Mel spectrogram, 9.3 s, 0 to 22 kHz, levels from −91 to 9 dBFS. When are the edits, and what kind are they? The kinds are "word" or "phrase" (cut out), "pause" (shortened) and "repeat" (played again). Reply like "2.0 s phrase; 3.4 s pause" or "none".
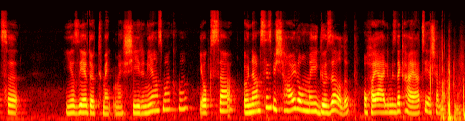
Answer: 4.8 s pause; 7.2 s pause

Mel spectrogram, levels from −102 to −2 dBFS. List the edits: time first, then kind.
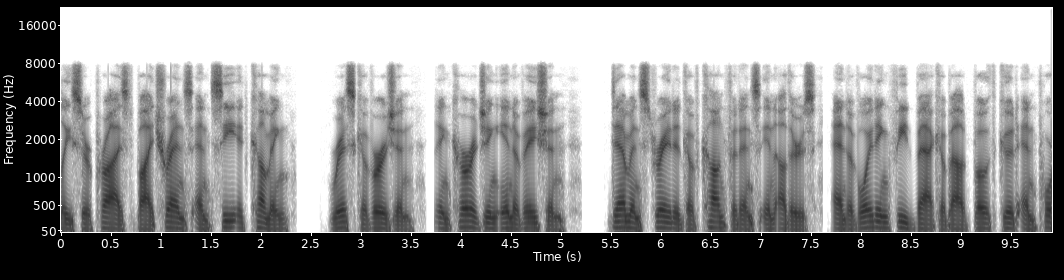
1.5 s phrase; 3.7 s word; 6.2 s word; 7.6 s pause

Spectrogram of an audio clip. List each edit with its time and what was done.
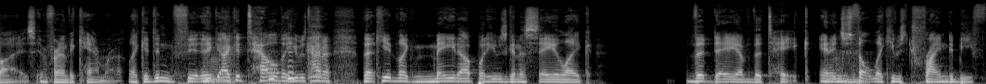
3.1 s word; 3.7 s word

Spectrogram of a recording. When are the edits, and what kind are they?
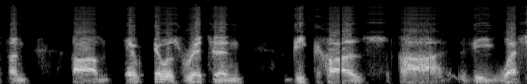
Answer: none

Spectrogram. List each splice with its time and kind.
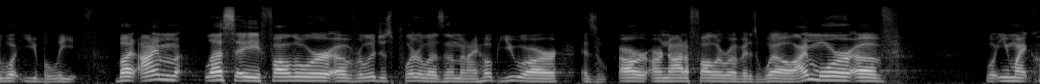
1.1 s pause; 5.7 s pause

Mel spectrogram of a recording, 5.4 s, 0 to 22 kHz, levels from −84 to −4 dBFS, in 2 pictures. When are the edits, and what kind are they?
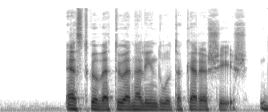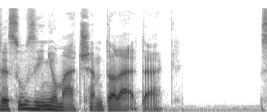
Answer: none

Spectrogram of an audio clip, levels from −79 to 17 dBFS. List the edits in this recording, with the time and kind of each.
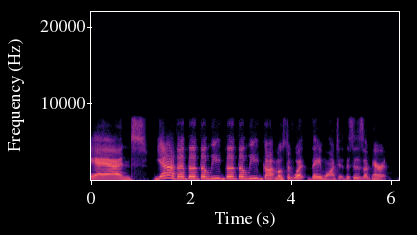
1.2 s pause; 2.7 s repeat

